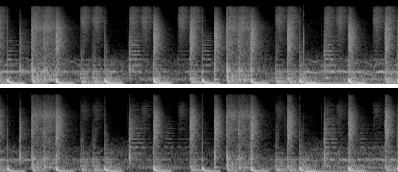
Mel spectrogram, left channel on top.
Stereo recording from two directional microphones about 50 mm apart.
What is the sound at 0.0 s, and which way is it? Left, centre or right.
Music, right.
